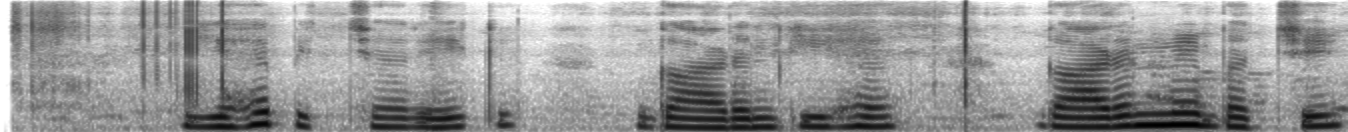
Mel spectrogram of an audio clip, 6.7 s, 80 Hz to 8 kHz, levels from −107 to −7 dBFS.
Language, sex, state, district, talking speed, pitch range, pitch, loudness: Hindi, female, Rajasthan, Jaipur, 90 wpm, 200-225 Hz, 210 Hz, -17 LUFS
